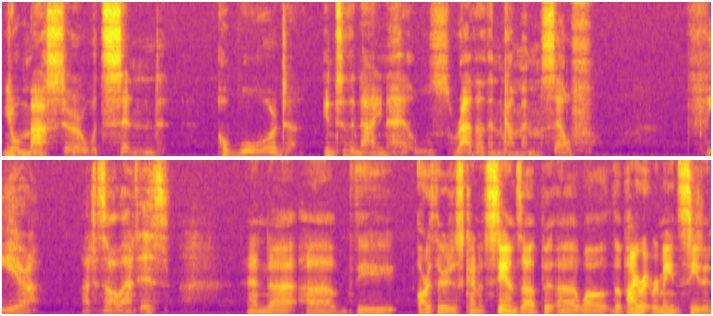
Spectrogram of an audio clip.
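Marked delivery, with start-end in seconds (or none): 0.0-11.7 low demonic voice, word drawn out. Voicing a demon who retorts to the other figure: demon retorting. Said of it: "The demon kind of retorts".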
